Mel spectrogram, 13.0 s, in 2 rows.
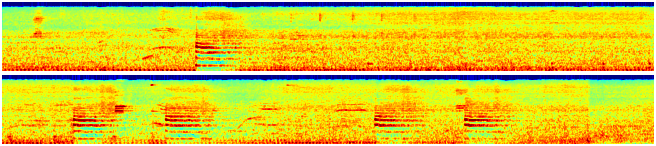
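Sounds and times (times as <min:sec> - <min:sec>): engine and traffic drone: 0:00.0 - 0:13.0
train horn blast: 0:01.9 - 0:02.6, 0:07.2 - 0:08.8, 0:10.2 - 0:11.8.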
